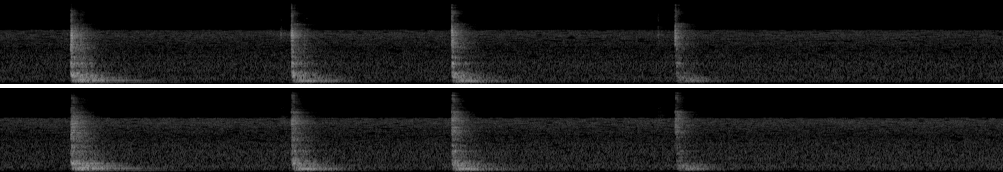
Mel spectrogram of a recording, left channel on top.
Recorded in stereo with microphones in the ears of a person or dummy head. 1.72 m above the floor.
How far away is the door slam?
About 1.1 m.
